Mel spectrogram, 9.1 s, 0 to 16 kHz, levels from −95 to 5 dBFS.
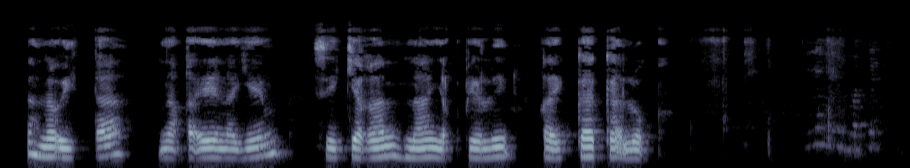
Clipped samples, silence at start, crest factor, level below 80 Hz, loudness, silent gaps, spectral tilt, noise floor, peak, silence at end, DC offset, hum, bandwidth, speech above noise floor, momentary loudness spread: under 0.1%; 0.3 s; 20 dB; -84 dBFS; -35 LUFS; none; -4 dB/octave; -77 dBFS; -16 dBFS; 0.8 s; under 0.1%; none; 9.6 kHz; 43 dB; 11 LU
